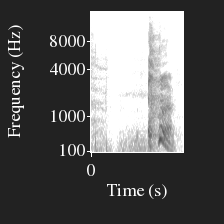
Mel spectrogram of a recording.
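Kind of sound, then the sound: human body sound, cough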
